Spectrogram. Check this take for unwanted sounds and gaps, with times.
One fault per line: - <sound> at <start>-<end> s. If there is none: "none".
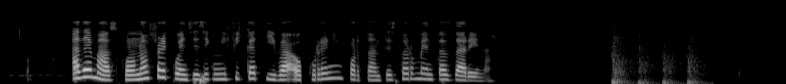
- thud at 6.1-7.2 s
